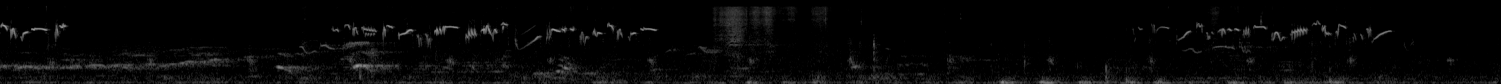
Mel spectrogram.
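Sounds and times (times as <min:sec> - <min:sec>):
small birds chirping: 0:00.0 - 0:15.0
soft hiss: 0:05.1 - 0:15.0.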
